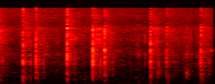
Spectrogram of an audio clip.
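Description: Ground firework fountain crackling: a run of irregular, sharp pops and snaps as it burns down.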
